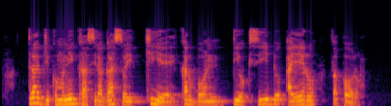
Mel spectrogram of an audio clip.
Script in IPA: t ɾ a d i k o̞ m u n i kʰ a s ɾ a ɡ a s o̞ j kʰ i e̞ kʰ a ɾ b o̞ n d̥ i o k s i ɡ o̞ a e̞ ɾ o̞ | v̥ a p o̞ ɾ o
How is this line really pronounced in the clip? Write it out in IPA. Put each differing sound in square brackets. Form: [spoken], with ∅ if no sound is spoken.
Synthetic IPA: t ɾ a [d͡ʒ] i k o̞ m u n i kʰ a s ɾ a ɡ a s o̞ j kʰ i e̞ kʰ a ɾ b o̞ n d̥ i o k s i [d] o̞ a e̞ ɾ o̞ | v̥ a p o̞ ɾ o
